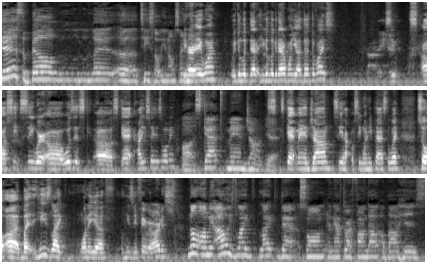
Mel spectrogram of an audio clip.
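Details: Man with a stutter since growing up, much worsened after a blast-wave brain injury during military deployment; he stutters in conversation but not when rapping; finding: stuttering.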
